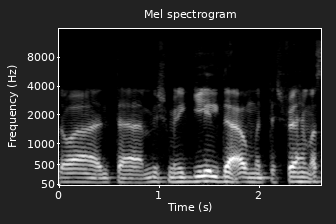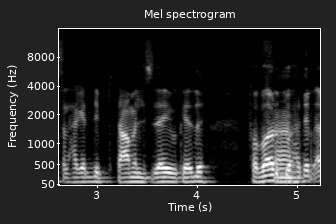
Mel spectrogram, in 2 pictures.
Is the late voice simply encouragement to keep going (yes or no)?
yes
